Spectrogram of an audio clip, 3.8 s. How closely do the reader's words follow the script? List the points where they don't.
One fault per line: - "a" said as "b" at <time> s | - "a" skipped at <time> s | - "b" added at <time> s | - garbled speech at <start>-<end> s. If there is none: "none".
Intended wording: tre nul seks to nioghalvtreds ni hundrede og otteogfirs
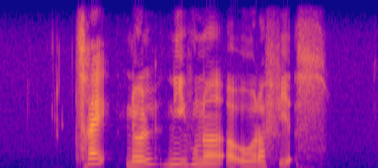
- "seks to nioghalvtreds" skipped at 1.6 s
